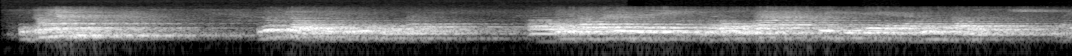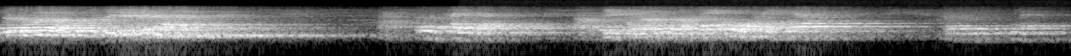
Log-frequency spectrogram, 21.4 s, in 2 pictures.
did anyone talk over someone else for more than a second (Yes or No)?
Yes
